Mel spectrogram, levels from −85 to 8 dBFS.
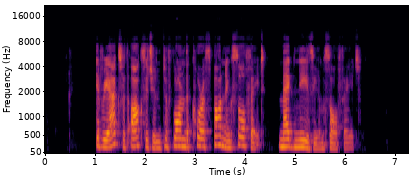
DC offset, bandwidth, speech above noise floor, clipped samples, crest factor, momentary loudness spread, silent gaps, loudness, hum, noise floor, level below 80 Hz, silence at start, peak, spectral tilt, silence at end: under 0.1%; 10 kHz; 64 dB; under 0.1%; 20 dB; 11 LU; none; -21 LUFS; none; -85 dBFS; -68 dBFS; 1 s; -2 dBFS; -4 dB/octave; 1 s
